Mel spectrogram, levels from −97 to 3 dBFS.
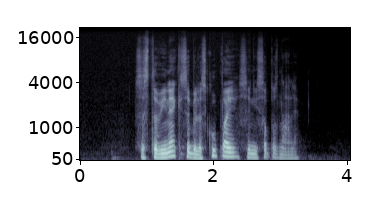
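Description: From 2.18 to 3.56 s there's zipper noise: the speech gets pulled down by roughly 10 dB, but in unsmoothed 2 dB jumps, around four a second. Each jump leaves a small click, so you hear a faint ticking riding on the voice while it drops.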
